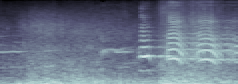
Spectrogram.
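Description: Film soundtrack with a low, steady rumble like wind and surf, under music. Near the end a woman's voice breaks into a quick burst of high-pitched, shrieking cackles.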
